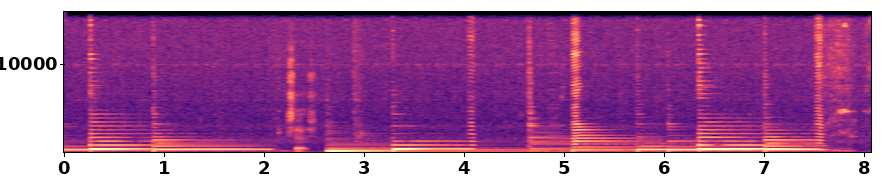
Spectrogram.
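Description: Acoustic guitar picking a slow riff of single notes fretted high on the neck over open strings, each note ringing on into the next. The riff is played twice, with a short break about two seconds in.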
